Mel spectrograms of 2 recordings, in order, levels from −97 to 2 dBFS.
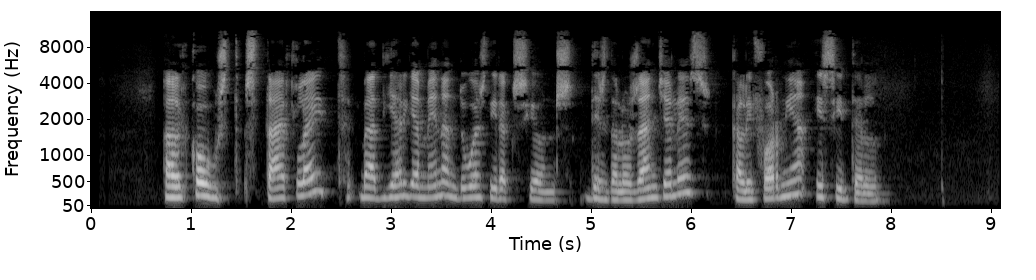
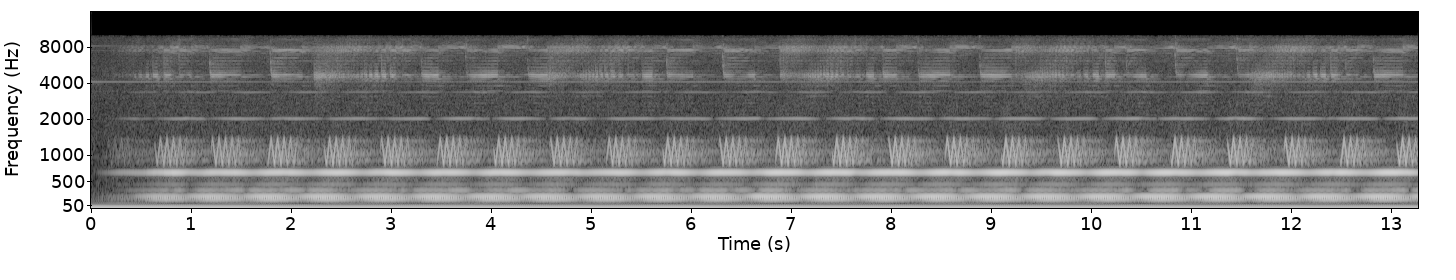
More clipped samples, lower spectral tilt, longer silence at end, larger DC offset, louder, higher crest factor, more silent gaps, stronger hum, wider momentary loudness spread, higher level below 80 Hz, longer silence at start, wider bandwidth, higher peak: neither; second, -3.5 dB/octave vs -5 dB/octave; first, 1.2 s vs 0 s; second, under 0.1% vs 4%; second, -30 LUFS vs -20 LUFS; first, 20 dB vs 12 dB; neither; second, none vs 50 Hz at -55 dBFS; first, 10 LU vs 3 LU; second, -86 dBFS vs -54 dBFS; first, 0.75 s vs 0 s; about the same, 11.5 kHz vs 10.5 kHz; about the same, -10 dBFS vs -8 dBFS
